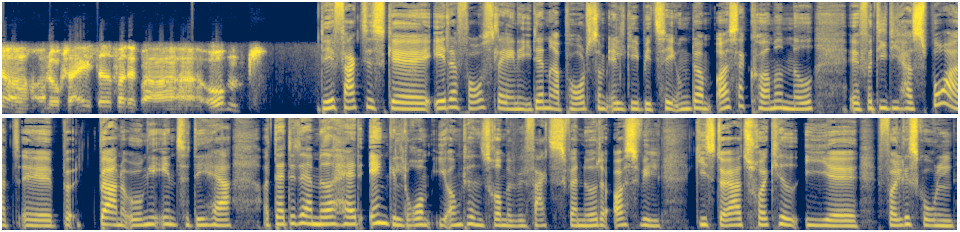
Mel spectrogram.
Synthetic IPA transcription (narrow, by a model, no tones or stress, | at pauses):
ɒlɔɡ̥sɑ̈ɪɛisd̥eð̞̰ˠfɒd̥e̝b̥ɑ̈ːɔ̰̽ːb̥n̩d̥ | d̥e̝æɐfɑ̈ɡ̥̚d̥isɡ̥øʔe̝ɾæfɒːslɛ̰ːɪnəid̥enʁɑ̈pʰɒ̰ːd̥sɒ̽mʔelɡ̥e̝b̥e̝t͡sʰe̝̰ːɔ̽ŋd̥ɒ̽m̰ɒ̽səæɐkʰɒ̽mð̩ˠmeð̞ˠʔfɒ̽d̥ḭːd̥iɦɑ̈sb̥o̝̰ɐ̰ðˠøb̥ɶɐ̰nɒ̽ʔɔ̽ŋəʔe̝n̰t͡sʰe̝ld̥e̝ɦæɐ̰ɒ̽d̥ææɐd̥e̝d̥ɛɐ̰með̞ˠæɦæe̝d̥eŋ̰ɡ̥l̩d̥ʁɔ̽m̰iʔɒ̽mklɛðˠsʁɔ̽m̰ð̩ˠʋe̝lfɑ̈ɡ̥̚d̥i̥sɡ̥ʋæːɐnɔ̽ːð̞̩ˠd̥ɑ̈ʔɒ̽səʋe̝lɡ̥ḭsd̥ɶɐːt͡sʰʁœɡ̥he̝ð̞̰ˠiøfɒ̽lɡ̥əsɡ̥o̝ːln̩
